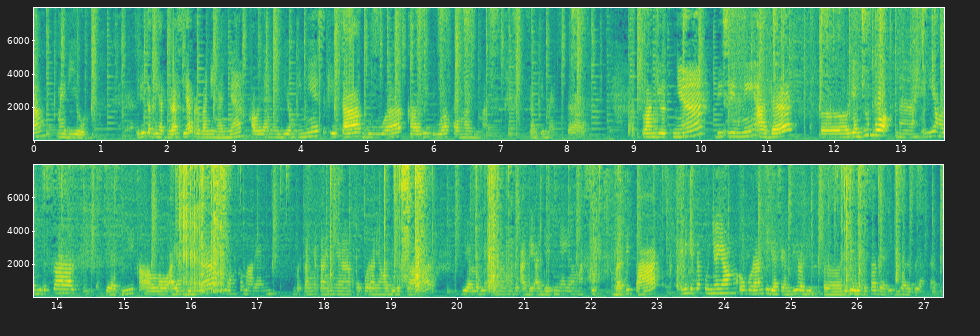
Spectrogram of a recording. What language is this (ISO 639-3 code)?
ind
